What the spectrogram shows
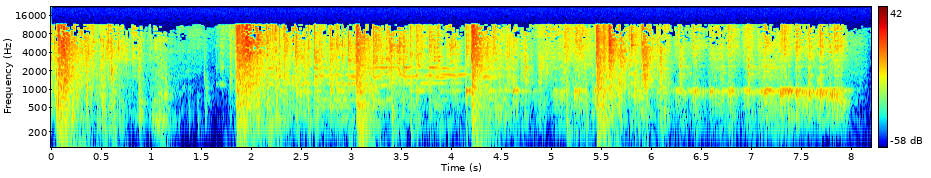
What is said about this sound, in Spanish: Tira el vaso en el fregadero y golpea la base de la batidora contra la encimera. Termina de romperla con un rodillo.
